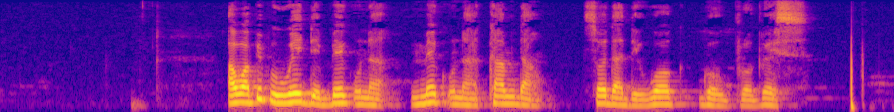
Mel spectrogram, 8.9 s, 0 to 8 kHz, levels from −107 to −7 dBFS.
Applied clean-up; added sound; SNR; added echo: none; none; none; none.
